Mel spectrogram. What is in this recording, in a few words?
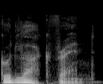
Night Elf Male Standard Farewell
